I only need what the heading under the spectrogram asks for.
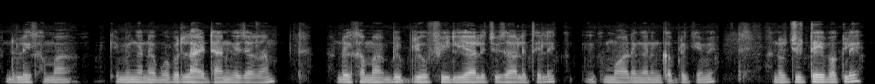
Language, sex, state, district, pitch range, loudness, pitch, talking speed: Wancho, male, Arunachal Pradesh, Longding, 105-110 Hz, -21 LUFS, 110 Hz, 170 wpm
